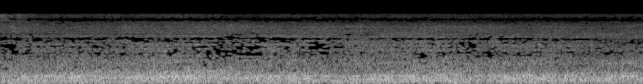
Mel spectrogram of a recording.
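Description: A Sydney Trains K-set double-deck electric train passing along the platform at speed: a steady, loud running noise of wheels on rail with a low motor hum underneath.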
